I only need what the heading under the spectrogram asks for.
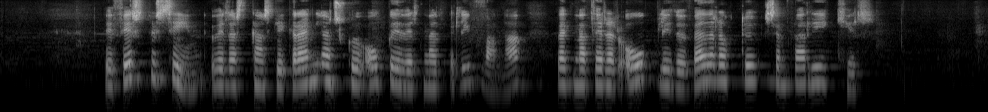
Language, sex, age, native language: Icelandic, female, 50-59, Icelandic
